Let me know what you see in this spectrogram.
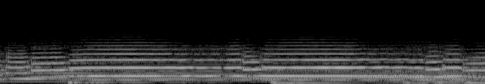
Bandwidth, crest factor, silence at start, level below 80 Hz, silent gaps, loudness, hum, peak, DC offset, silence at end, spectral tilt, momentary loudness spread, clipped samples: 4.1 kHz; 12 dB; 0 s; -46 dBFS; none; -27 LUFS; none; -14 dBFS; under 0.1%; 0 s; -11 dB/octave; 5 LU; under 0.1%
